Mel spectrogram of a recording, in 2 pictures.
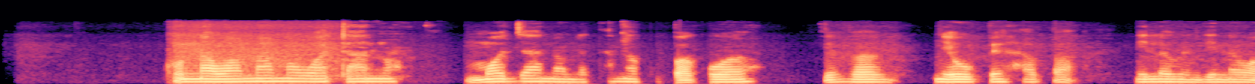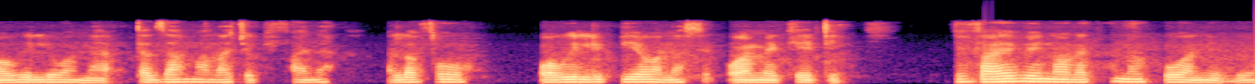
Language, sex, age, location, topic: Swahili, male, 18-24, Nakuru, agriculture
